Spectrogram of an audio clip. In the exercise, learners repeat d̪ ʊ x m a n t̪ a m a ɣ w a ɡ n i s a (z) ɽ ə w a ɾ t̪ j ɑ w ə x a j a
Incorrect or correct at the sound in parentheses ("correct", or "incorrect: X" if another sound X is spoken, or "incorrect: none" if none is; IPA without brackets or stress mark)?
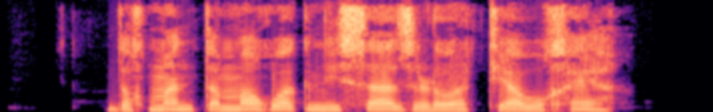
correct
